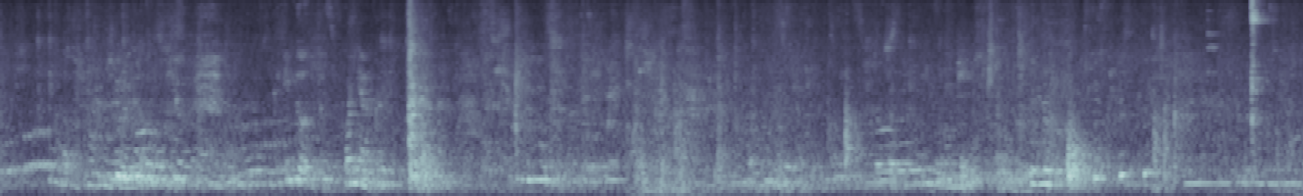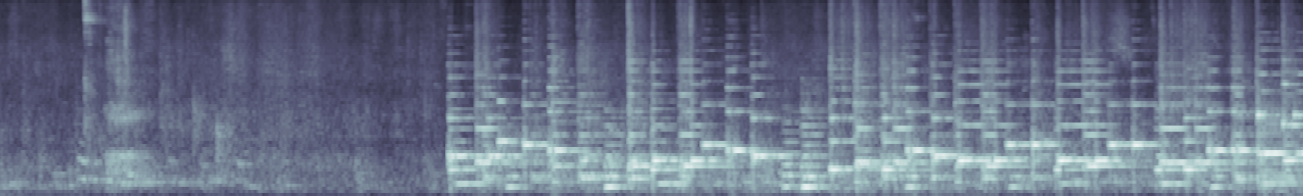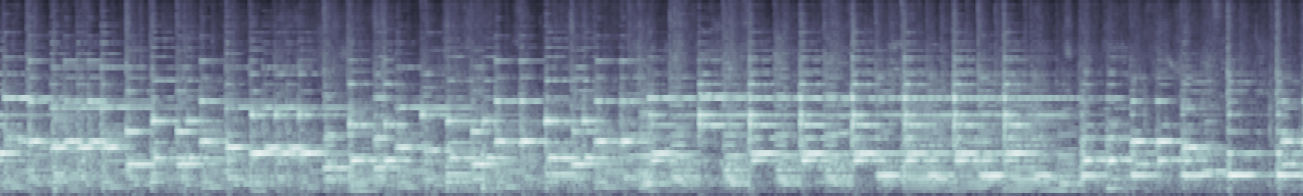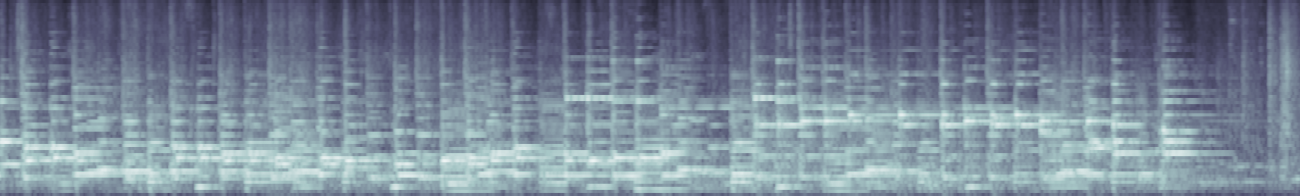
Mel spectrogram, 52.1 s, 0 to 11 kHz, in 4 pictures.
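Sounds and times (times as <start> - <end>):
brisk piano music: 17.5 - 51.5.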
